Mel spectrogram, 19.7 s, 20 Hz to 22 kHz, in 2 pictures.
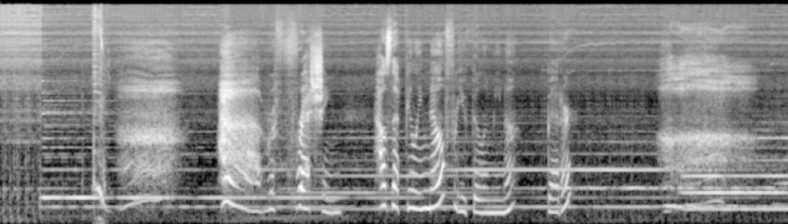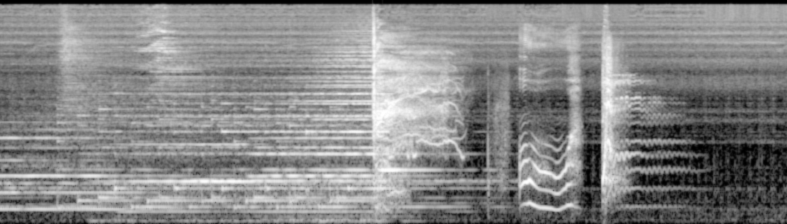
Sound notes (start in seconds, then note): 1.4 inhales deeply; 8.2 inhales deeply; 14.5 coughs; 17.4 boing!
